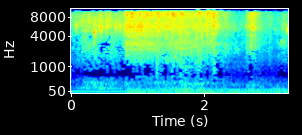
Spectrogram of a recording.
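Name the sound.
shower water running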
